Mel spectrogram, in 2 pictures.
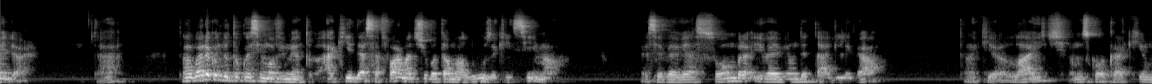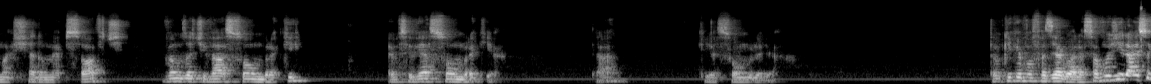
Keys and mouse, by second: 1.1-3.2 click, 3.4-4.4 click, 18.3-21.5 drag.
